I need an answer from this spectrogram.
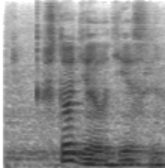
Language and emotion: Russian, neutral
